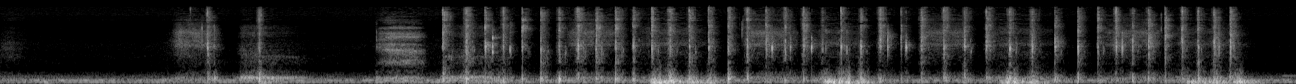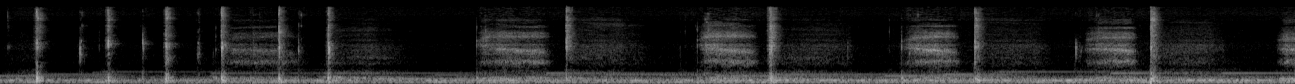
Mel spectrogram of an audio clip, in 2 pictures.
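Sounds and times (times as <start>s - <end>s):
soft low swells: 0.0s - 5.5s, 11.7s - 25.9s
soft breath: 1.7s - 3.2s, 3.8s - 14.0s, 15.0s - 25.9s
wet sticky clicking: 4.4s - 12.4s, 13.0s - 16.4s.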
